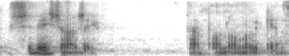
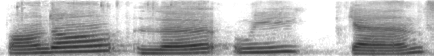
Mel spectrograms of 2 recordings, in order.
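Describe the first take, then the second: First: Pendant le week-end whispered under her breath; a quick unvoiced correction to herself; whispered self-correction. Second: Pendant le week-end drawn out slowly while writing; slow dictation. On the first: Real, not acted. Teacher whispering a correction to herself. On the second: Acted. Teacher dictating slowly to her students. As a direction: spell it out slowly for the class to copy.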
